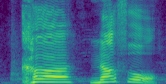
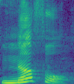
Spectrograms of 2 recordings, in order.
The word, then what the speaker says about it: Knuffle: Kuh-Nuffle! Kuh-Nuffle! And Sonia says, Knuffle! Knuffle! So it is Kuh-Nuffle Bunny?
